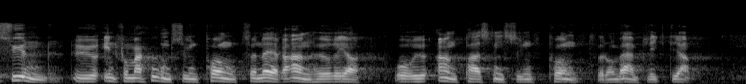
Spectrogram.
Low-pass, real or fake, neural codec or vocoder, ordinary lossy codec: 7.2 kHz; fake; vocoder, 44.1 kHz, 128 mel bands, Pupu-Vocoder; none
